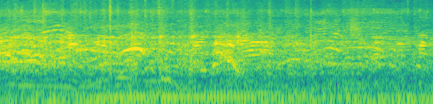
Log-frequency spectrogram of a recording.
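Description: Crowd of spectators shouting and calling out, many voices overlapping and slowly dying down, over a steady low hum.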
